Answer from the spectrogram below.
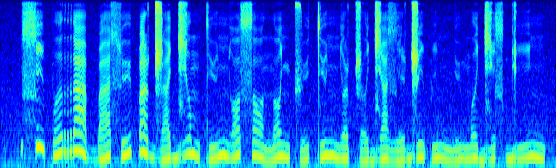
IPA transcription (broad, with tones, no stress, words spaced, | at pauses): ɬi˥˩pɤ˧˥˧ra˥˩ ɓa˩˧˩ɬy˧˥˧ɓa˥˩ ɖ͡ʐa˩˧˩d͡ʑɤ˥˩m ty˩˧˩ɲɔ˧˥˧ sɔ˥˩ nɔ˥˩ɲʈ͡ʂy˩˧˩ty˧˥˧ɲɤ˩˧˩ ʈ͡ʂɤ˩˧˩d͡ʑa˥˩ɮi˧˥˧ ɖ͡ʐi˥˩pi˥˩m ny˩˧˩mɤ˥˩d͡ʑi˧˥˧ɬ ɡi˧˥˧ɲ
